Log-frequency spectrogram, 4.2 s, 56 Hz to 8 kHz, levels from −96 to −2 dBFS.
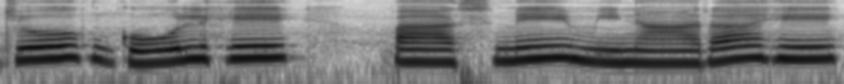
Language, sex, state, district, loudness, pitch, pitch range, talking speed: Hindi, female, Madhya Pradesh, Bhopal, -13 LUFS, 245 Hz, 215-260 Hz, 100 wpm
